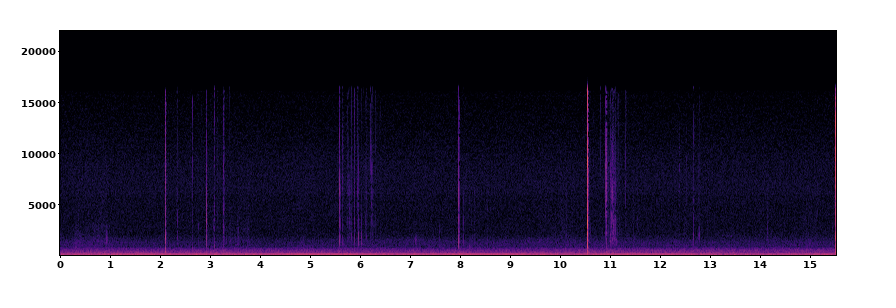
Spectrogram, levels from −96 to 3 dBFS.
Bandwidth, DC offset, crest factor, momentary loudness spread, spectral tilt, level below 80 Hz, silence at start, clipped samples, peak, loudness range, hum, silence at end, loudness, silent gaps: 16.5 kHz; under 0.1%; 42 dB; 5 LU; -3 dB/octave; -56 dBFS; 0 s; under 0.1%; -2 dBFS; 9 LU; none; 0 s; -47 LUFS; none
